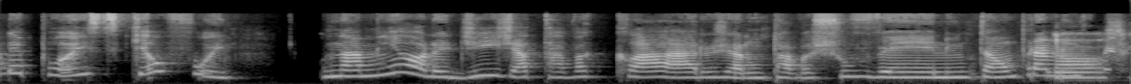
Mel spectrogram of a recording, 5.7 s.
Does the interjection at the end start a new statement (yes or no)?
yes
